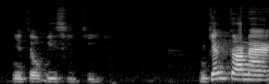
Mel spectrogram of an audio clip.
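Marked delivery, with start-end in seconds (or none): none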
